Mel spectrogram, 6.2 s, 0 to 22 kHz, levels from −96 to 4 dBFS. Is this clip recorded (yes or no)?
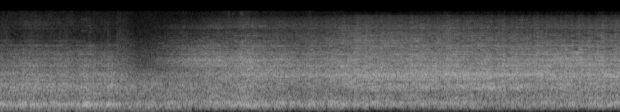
yes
